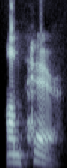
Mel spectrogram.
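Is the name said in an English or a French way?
French. The name is said with a French pronunciation. This is how it is said in its home country. The speaker calls it right. "it would actually be pronounced Ampere"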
